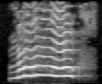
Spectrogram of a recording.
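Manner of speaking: very high, loud squawk; piercing chicken squawk; squawking hen. A narrator's reading. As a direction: shriek it like an alarmed hen. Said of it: "squawked Missus Chicken".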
